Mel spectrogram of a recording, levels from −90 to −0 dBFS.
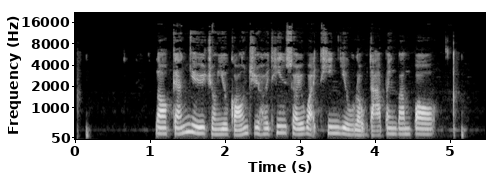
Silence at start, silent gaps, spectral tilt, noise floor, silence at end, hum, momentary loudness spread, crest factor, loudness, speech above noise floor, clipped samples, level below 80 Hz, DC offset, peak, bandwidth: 0.15 s; none; -4.5 dB/octave; -60 dBFS; 0.3 s; none; 8 LU; 18 dB; -18 LUFS; 43 dB; under 0.1%; -68 dBFS; under 0.1%; -2 dBFS; 15.5 kHz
